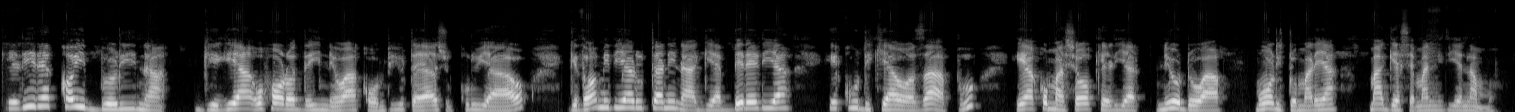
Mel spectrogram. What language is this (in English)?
Kikuyu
